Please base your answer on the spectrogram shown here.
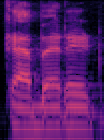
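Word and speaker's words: cabaret: ठीक है, कैबरेट बोलते हैं एक्चुअली, प्रोनाउंसिएशन इसका ये है।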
